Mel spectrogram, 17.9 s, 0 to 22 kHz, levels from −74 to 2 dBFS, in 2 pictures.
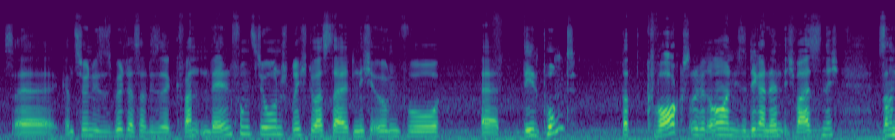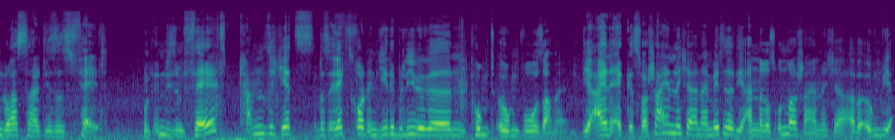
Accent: German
